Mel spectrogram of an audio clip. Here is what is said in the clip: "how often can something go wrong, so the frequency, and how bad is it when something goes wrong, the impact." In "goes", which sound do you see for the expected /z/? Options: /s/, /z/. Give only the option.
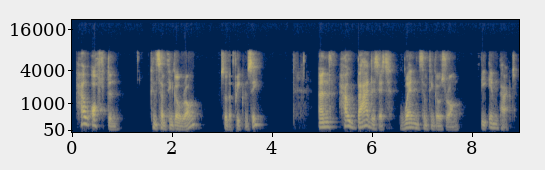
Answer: /z/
